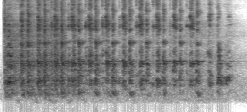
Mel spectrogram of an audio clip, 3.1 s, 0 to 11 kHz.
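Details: 2005 Honda TRX250EX ATV, battery 12.6 V resting and about 12.19 V with ignition on, cranking on the starter: steady cranking about two beats a second with no firing; crank no start, no spark from a failed ignition control module.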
